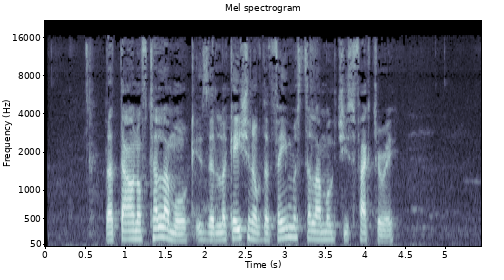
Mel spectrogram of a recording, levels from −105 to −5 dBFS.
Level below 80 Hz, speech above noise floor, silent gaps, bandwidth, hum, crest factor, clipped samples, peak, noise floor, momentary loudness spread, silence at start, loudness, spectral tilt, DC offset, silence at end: -58 dBFS; 38 dB; none; 16.5 kHz; none; 20 dB; under 0.1%; -2 dBFS; -57 dBFS; 9 LU; 0.5 s; -20 LUFS; -5 dB/octave; under 0.1%; 1.1 s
